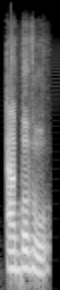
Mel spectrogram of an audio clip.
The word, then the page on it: ab ovo: Indian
